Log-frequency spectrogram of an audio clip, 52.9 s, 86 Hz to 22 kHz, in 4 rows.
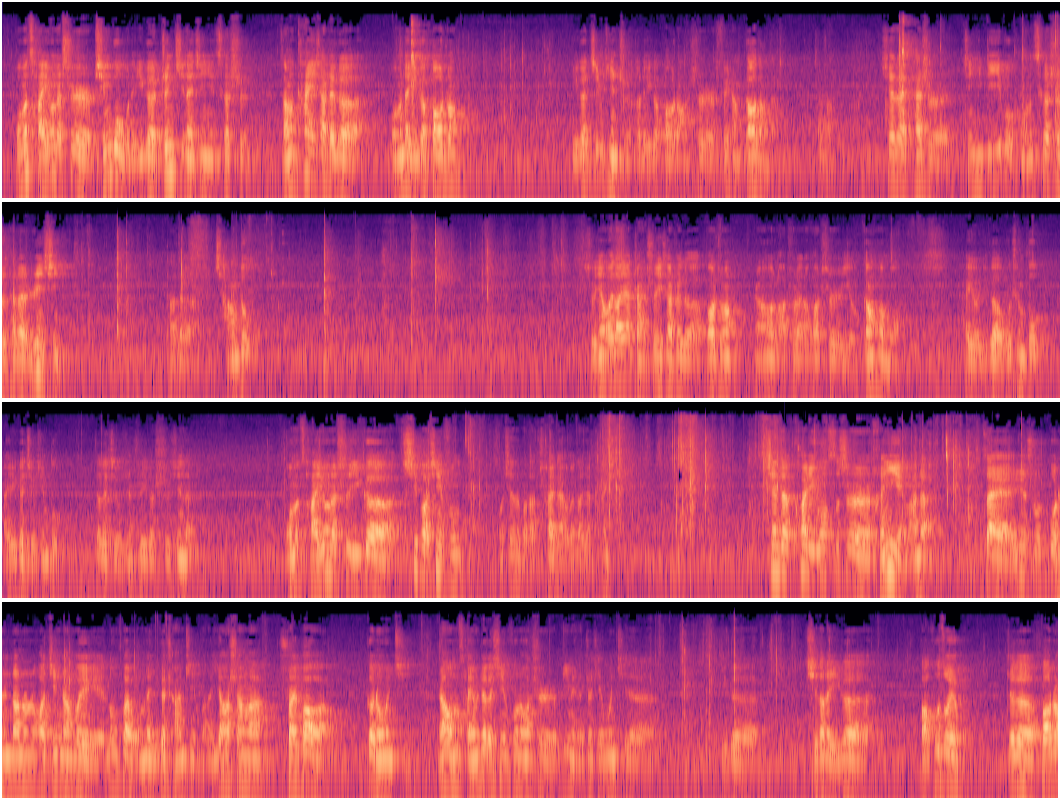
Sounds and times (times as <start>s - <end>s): Speech: 0.2s - 5.9s, 7.1s - 14.1s, 15.3s - 16.5s, 20.5s - 24.5s, 25.2s - 28.9s, 30.0s - 34.2s, 36.0s - 47.9s, 48.6s - 50.6s, 51.2s - 52.8s.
